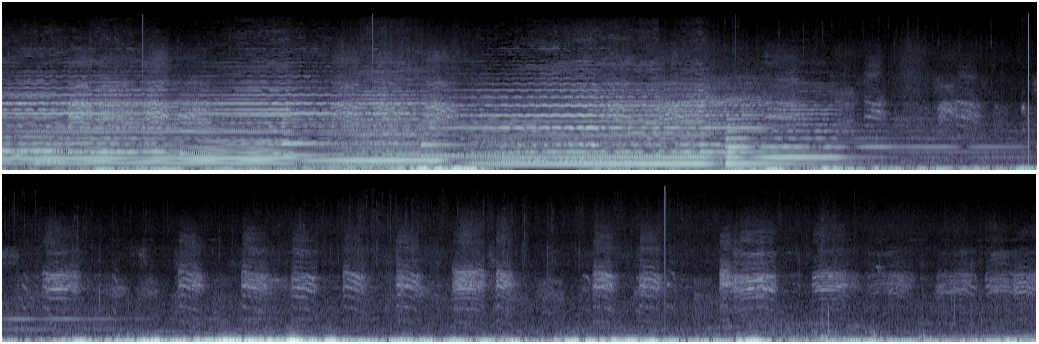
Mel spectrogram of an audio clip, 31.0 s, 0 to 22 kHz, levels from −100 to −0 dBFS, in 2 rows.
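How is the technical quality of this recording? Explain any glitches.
Four isolated clicks mar the recording, all bit error spikes, at 2.11, 5.56, 15.40 and 25.47 s. Each is a single flipped bit that throws one or two samples off by a power of two before the waveform snaps back, reaching about -15, -15, -3 and -9 dBFS. Each one is heard as a sharp, dry tick unrelated to the surrounding sound. On a waveform it shows as a lone needle, and on a spectrogram as a thin vertical line across all frequencies.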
